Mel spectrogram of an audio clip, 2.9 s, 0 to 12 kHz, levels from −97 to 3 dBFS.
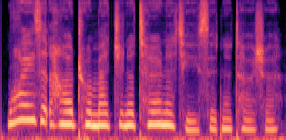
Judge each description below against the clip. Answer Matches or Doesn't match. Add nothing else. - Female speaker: Matches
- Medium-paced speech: Matches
